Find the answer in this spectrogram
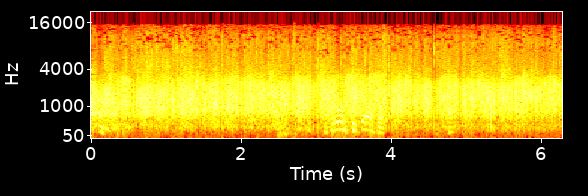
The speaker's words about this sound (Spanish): Pide un aplauso para ti ahora. Y en mitad del aplauso, ¡pum! Ya está aquí Rafael Amargo.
